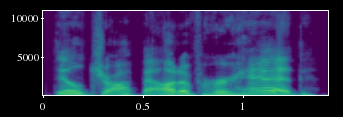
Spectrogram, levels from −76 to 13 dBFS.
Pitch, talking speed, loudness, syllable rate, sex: 240 Hz, 250 wpm, -17 LUFS, 4.7 syllables/s, female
